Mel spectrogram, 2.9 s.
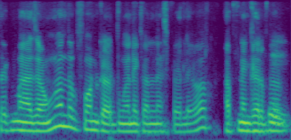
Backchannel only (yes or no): yes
